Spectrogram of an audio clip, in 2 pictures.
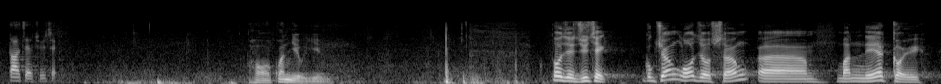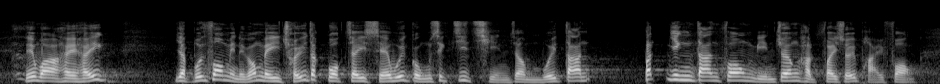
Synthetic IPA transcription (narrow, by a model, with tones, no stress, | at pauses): t̪ɔː˥t͡sɛː˨˧t͡ʃy˨˥t͡sɪ˨k̚ | hɔː˨˩kʷɐ˥njḭː˨˩wjḭː˨˩m | t̪ɔː˥t͡sɛː˨˧t͡ʃyː˨˥t͡sɪ˨k̚ːʊ˨k̚t͡ʃœː˨˥ŋːɔː˨˧t͡sɐ˨wsœː˨˥ŋɛː˨mɐ˨nne˨˧jɐ˥t̚kɵ˨ɥ | ne˨˧jwaː˨ɦɐ˨jɦɐ˨˥j | jɐ˨t̚pːuː˨˥nfɔː˥ŋmiː˨nle˨˩kɔː˨˥ŋme˨jt͡ʃʰɵ˨˥ɥt̪ɐ˥kːwɔː˧k̚t͡sɐ˧jsɛː˨˧wuː˨˥jkʊ˨ŋsɪ˥k̚t͡siː˥t͡sʰiː˨˩nt͡sɐ˨wm̩˨˩wuː˨˧jt̪aː˥n | pɐ˥t̚jɪ˥ŋt̪aː˥nfɔː˥ŋmiː˨nt͡ʃœː˥ŋɦɐ˨t̚fɐ˧jsɵ˨˥pʰa̰ː˨˩jfɔ̰ː˧ŋ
